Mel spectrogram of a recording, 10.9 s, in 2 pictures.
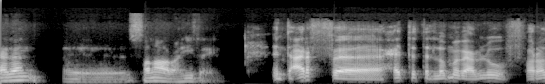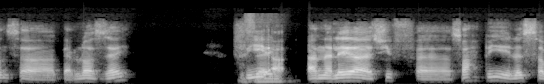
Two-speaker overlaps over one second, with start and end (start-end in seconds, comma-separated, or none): none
